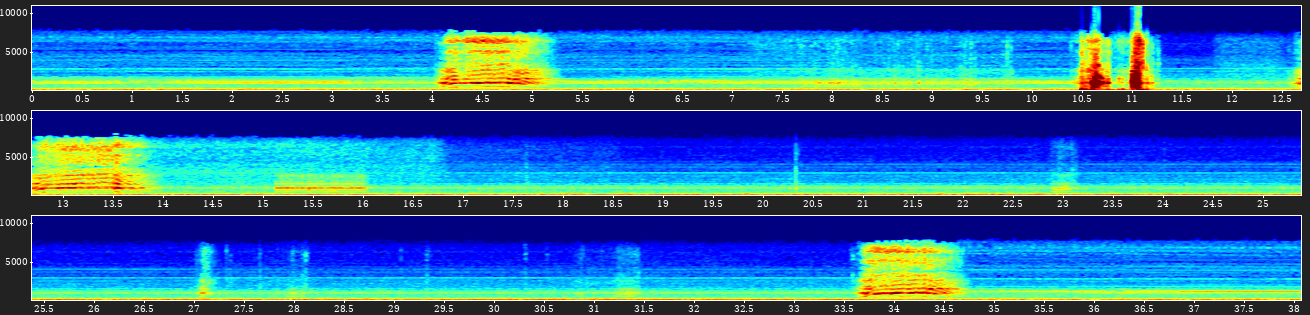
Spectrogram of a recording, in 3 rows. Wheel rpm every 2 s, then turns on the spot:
0, 0, 40, 10, 20, 10, 60, 10, 0, 0, 0, 0, 0, 0, 0, 10, 10, 40, 0.
6-10 14-16 30-32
